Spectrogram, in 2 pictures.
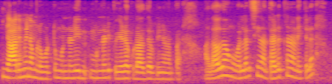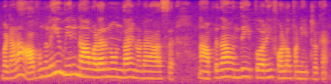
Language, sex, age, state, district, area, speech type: Tamil, female, 30-45, Tamil Nadu, Mayiladuthurai, rural, spontaneous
